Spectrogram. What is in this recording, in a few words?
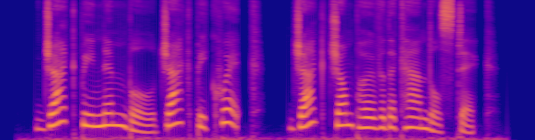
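Jack be Nimble, female British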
